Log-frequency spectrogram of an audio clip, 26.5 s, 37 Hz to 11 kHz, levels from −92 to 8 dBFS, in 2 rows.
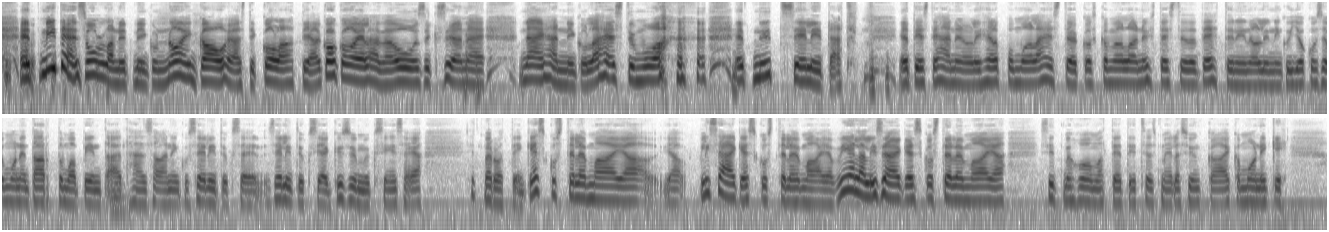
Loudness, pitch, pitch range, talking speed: -22 LUFS, 180 Hz, 160-200 Hz, 160 wpm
